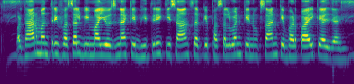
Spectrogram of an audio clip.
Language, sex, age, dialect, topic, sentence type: Magahi, female, 18-24, Western, agriculture, statement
